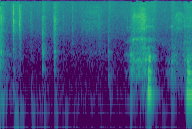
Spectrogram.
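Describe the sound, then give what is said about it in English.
A quick series of light, crisp computer keyboard or mouse clicks while going to the Drafts app by Agile Tortoise, with a couple of louder taps near the end and faint voice-like murmurs in between. “Okay, I'm clicking.”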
